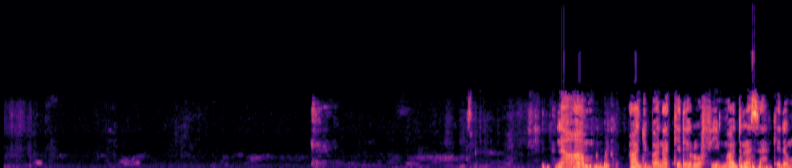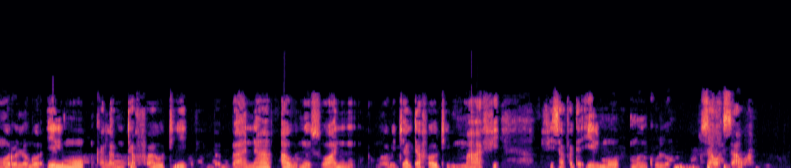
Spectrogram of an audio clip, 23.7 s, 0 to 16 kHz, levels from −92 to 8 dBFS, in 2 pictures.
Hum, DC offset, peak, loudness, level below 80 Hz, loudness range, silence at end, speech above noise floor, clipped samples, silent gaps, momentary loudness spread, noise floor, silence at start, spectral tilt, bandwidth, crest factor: none; under 0.1%; 0 dBFS; -19 LUFS; -52 dBFS; 5 LU; 0.6 s; 57 dB; under 0.1%; none; 18 LU; -76 dBFS; 0.55 s; -4.5 dB/octave; 11.5 kHz; 22 dB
